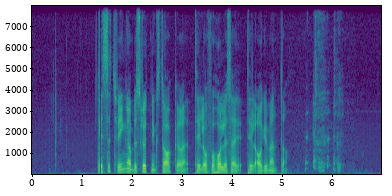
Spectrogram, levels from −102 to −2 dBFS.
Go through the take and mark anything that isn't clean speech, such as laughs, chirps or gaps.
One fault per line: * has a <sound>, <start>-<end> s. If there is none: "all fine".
* has a dropout, 1.3-1.4 s
* has a cough, 5.5-6.3 s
